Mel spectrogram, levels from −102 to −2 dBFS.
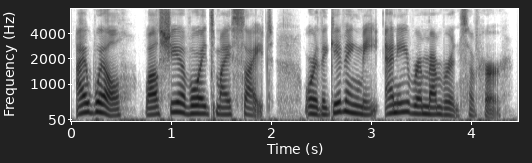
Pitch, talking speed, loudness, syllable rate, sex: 205 Hz, 200 wpm, -17 LUFS, 5.8 syllables/s, female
